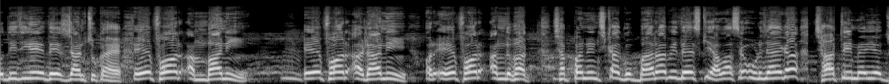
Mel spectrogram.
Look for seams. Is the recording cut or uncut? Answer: cut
